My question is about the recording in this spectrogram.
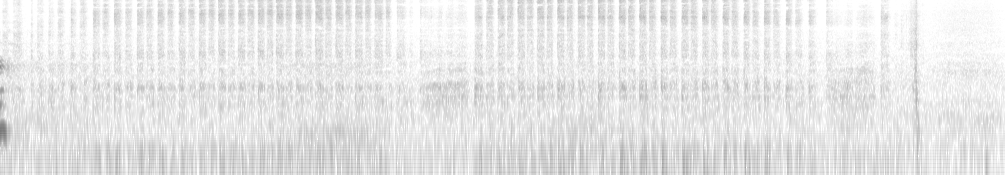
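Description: Sharpie marker scratching across sketchbook paper in quick back-and-forth strokes as a section is filled in solid black. There is a brief pause about four seconds in, and the strokes die away near the end.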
